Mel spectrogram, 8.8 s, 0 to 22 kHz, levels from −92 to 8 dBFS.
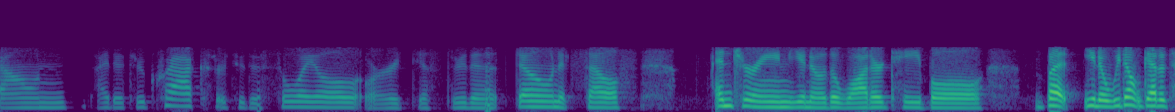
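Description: Throughout, the speech has passed through the Bluetooth CVSD headset codec. The link carries one bit per sample, each saying only whether the waveform steps up or down, with a step size that adapts. The band is held to roughly 150 Hz to 3.5 kHz, so nothing bright survives. Plainly audible damage follows: a granular hiss sits under the speech, s sounds turn scratchy, and loud high-frequency peaks outrun the step size and smear into distortion.

From 0.72 s to 5.88 s the automatic gain is rising. The gain control judged the input too quiet and wound its gain up steadily over more than five seconds, by about 17 dB in total. Voice and background noise swell together until the level settles just before "you know the water".

At 1.93 to 1.95 s comes the first Bluetooth headset packet repeated event. Voice packets between headset and phone were lost and the chip re-decoded the previous packet's bits to fill the gap. 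About 15 ms went missing, which fits four packets at 3.75 ms each. The result is a short buzzy blip with a 267 Hz rasp rather than a clean dropout.

At 3.64 to 3.68 s a second packet repeated event is scattered over about 30 ms. Roughly 19 ms were replaced in total, pointing to five lost packets. The longest unbroken run was only around 10 ms, so the sound is a cluster of small ticks and a brief buzzy grain. It never becomes a sustained tone.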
